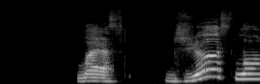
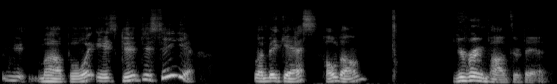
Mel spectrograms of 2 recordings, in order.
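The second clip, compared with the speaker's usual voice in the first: lightly voiced jolly shopkeeper, welcoming; a hint of a folksy old shop owner. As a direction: greet the old customer like a cheery merchant.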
